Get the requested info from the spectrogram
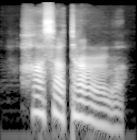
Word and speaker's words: Ha-Satan: The name is Satan with a definite article, which is H-A. It's pronounced Ha-Satan.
